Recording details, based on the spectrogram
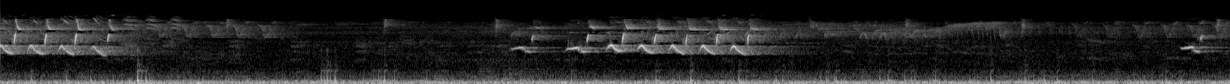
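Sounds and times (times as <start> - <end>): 
northern cardinal whistled song: 0.0 - 1.8, 5.1 - 8.0, 11.8 - 12.3
continuous low rumbling noise: 0.0 - 12.3.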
